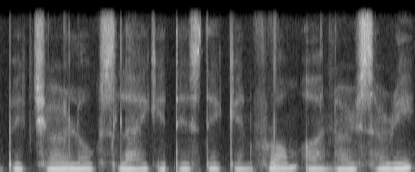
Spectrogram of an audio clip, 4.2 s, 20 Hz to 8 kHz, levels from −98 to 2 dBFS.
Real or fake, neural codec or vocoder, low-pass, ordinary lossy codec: real; none; 7.2 kHz; none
